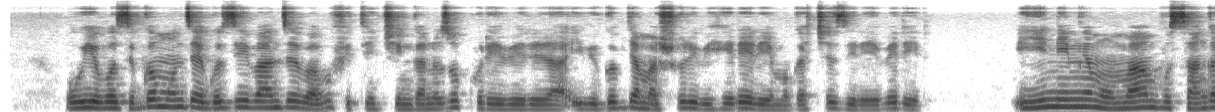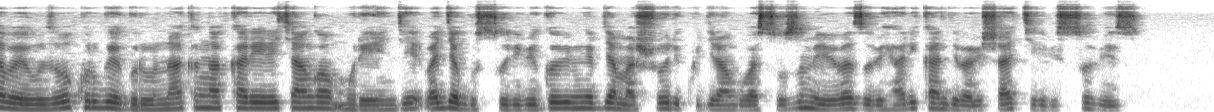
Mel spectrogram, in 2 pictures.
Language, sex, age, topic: Kinyarwanda, female, 18-24, education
